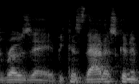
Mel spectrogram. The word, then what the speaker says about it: rosé: And I'm sorry for pronouncing it rose because it was rosé.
